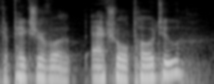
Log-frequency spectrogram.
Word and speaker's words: potoo: that I'm not too sure but the mighty potoo that's big bulging yellow eyes like this is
